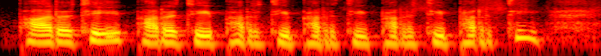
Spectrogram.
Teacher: the tongue point trill is right up behind the top front teeth and it's driven by the release of air not a push of anything not a not a forceful push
